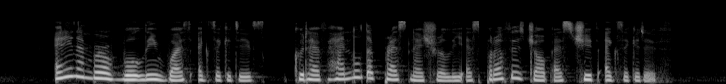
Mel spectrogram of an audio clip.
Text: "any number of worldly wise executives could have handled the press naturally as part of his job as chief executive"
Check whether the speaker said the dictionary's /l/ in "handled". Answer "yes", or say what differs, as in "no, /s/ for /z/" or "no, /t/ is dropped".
yes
